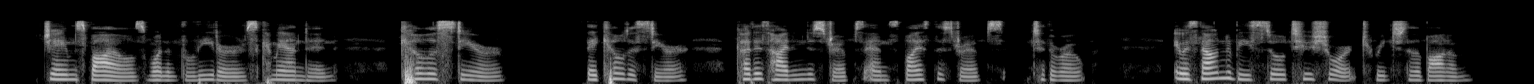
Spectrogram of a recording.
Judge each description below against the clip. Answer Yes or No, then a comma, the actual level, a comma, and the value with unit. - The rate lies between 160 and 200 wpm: No, average, 150 wpm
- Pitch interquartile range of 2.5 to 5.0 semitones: Yes, average, 3.3 semitones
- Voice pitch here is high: Yes, high, 210 Hz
